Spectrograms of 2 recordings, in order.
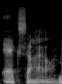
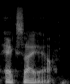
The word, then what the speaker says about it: Exile: It's pronounced Exile, not X-I-L.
